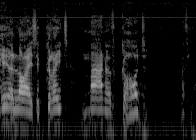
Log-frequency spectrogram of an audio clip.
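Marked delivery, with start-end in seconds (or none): 0.0-2.8 big, deep, low, slow booming Welsh voice. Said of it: "with my best Welsh voice ... big, deep voice".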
